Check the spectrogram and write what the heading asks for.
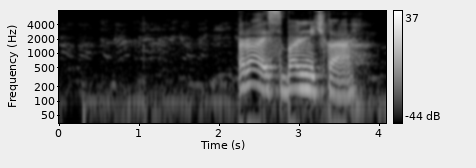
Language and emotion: Russian, positive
